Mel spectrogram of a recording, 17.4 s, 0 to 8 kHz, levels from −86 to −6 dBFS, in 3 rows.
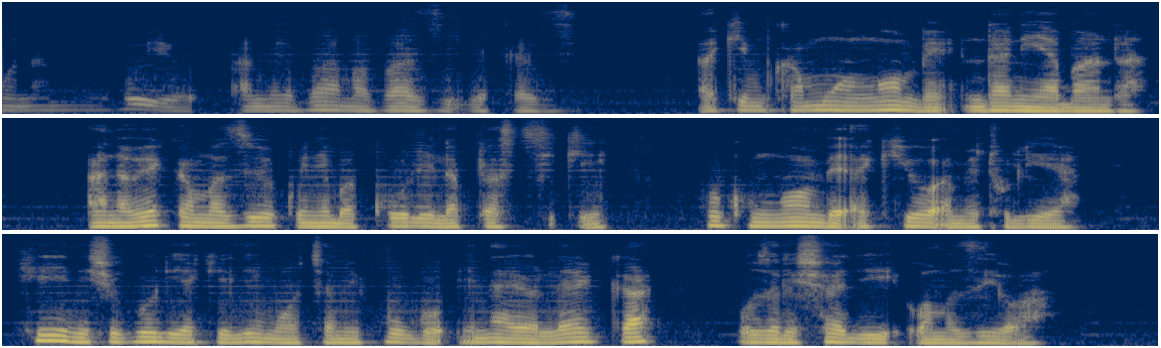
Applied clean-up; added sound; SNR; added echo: neural separator model SepFormer DNS4.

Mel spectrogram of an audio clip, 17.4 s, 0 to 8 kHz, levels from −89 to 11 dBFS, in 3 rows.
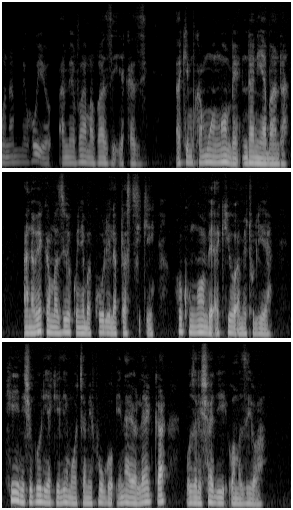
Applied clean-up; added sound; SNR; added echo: none; none; none; none.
